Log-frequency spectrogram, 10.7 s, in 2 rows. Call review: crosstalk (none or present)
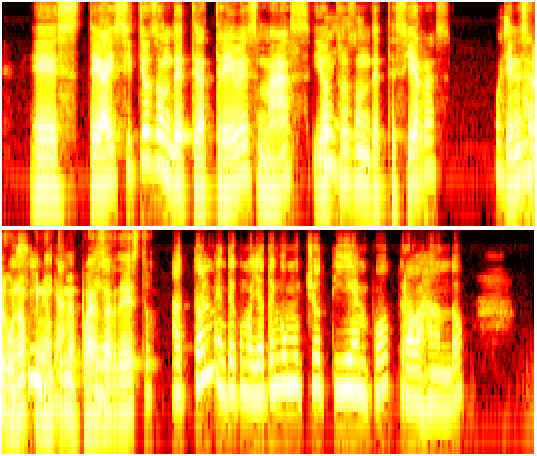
present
